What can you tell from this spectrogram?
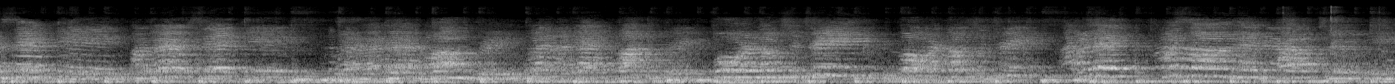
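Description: A group of children singing a song together as a choir, continuously.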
